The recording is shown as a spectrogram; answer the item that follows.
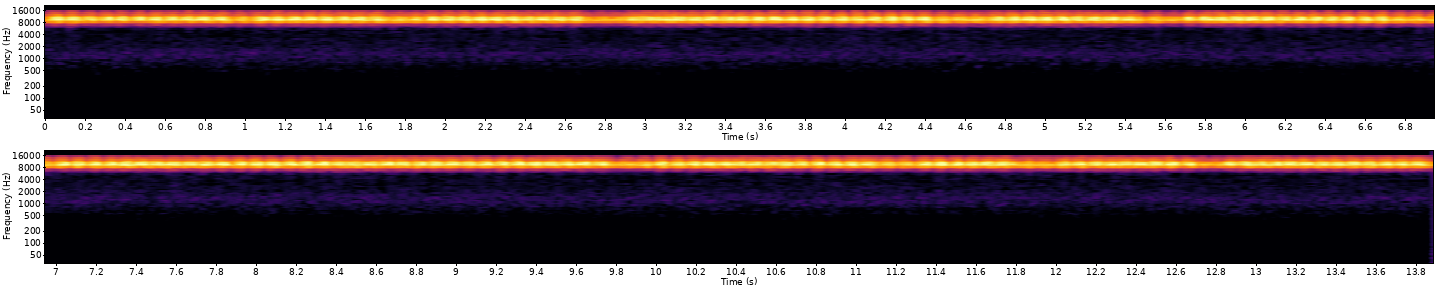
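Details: Male crickets stridulating, rubbing one wing's edge across the toothed vein of the other, produce a constant high shimmering trill of rapid pulses, with slight dips in loudness every few seconds and nothing else audible.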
